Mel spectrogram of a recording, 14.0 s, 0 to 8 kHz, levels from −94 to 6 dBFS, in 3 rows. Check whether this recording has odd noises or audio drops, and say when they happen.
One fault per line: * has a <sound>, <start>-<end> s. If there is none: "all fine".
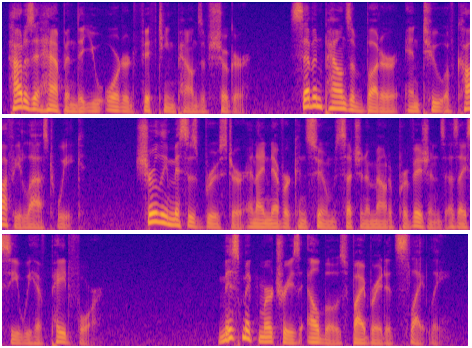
all fine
